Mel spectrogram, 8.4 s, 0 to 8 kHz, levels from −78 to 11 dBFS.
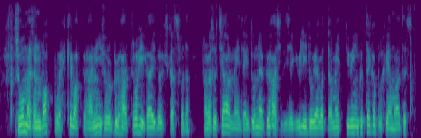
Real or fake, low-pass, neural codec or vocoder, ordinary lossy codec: fake; 7.2 kHz; vocoder, 22.05 kHz, 80 mel bands, Vocos; AAC, 48 kbps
